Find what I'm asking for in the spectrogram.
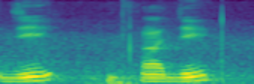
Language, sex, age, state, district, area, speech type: Urdu, male, 18-30, Bihar, Gaya, urban, spontaneous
